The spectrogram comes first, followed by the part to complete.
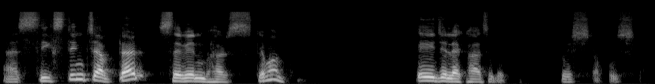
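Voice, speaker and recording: A man teaching a scripture class, chanting verses slowly and then explaining their pronunciation step by step. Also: on the high side, very animated, gravelly, dark tone, dry recording.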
